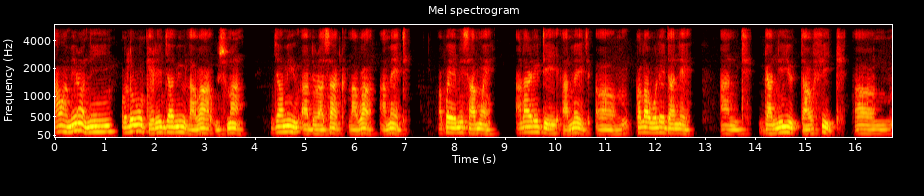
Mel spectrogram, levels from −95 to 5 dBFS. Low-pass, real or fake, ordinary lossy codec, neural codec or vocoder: 5.4 kHz; real; AAC, 32 kbps; none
